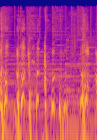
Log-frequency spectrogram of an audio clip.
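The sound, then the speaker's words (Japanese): A person gives sputtering, choking coughs after drinking something cold: a rapid run of many short, harsh, loud bursts with throaty catches between them and no talk. “一番いいのはそれ飲んだ時にね、むせることですね”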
